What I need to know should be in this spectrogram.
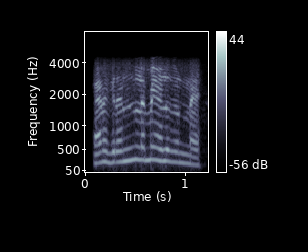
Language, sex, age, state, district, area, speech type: Tamil, male, 18-30, Tamil Nadu, Madurai, rural, conversation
